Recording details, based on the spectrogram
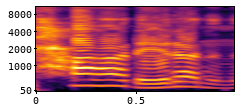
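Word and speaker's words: πάλη: 우리의 씨름에서 그 씨름이라는게 헬라어로 파레라는 말이에요. 파레. 그 왜 김처럼 생긴 파레 있죠? 그 파레하고 똑같아요. 발음이 파레.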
